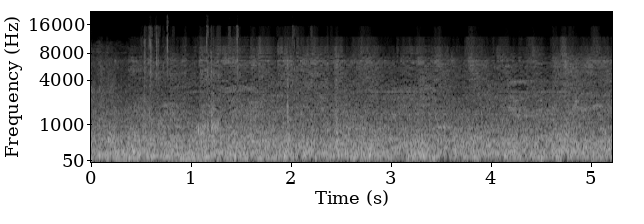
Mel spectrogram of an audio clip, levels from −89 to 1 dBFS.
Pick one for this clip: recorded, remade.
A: recorded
